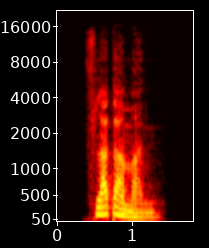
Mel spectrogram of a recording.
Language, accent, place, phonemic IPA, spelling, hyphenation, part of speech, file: German, Germany, Berlin, /ˈflatɐˌman/, Flattermann, Flat‧ter‧mann, noun, De-Flattermann.ogg
- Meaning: 1. nervous person, nervous wreck 2. inner restlessness, nervousness 3. roast chicken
